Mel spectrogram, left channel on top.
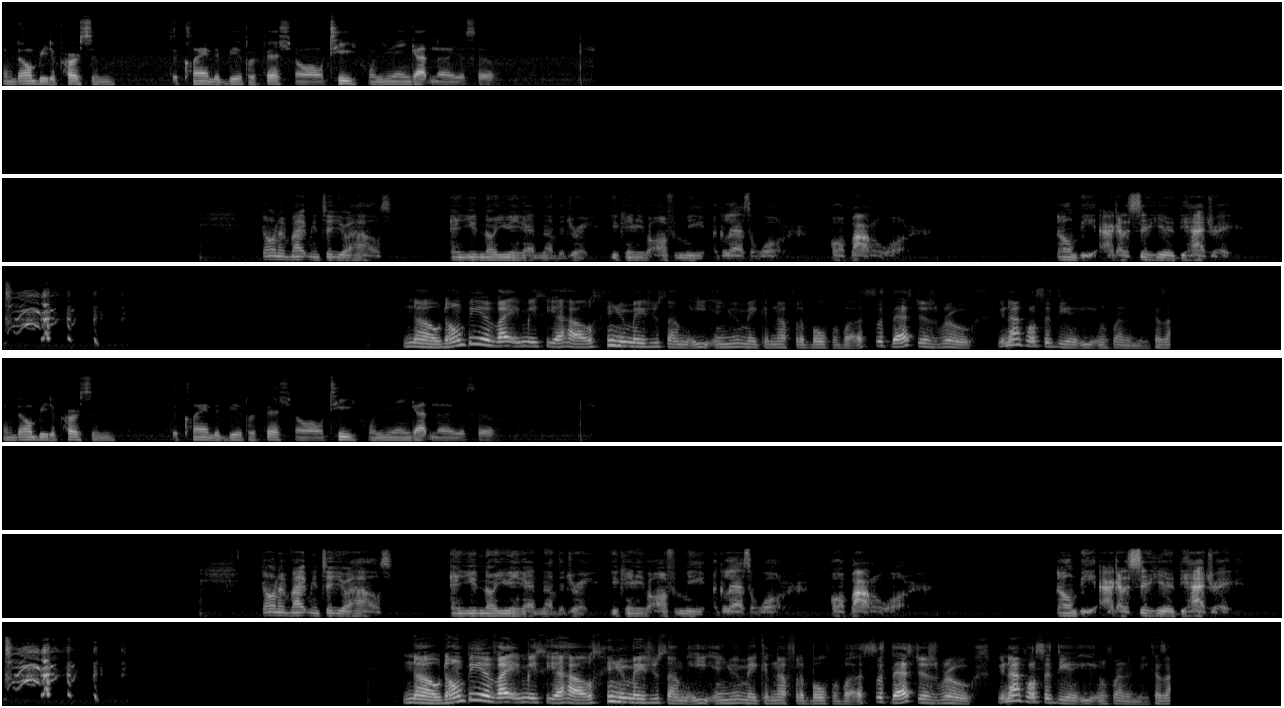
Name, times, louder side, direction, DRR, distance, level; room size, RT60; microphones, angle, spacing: voice 1, 0.0-1.1 1.9-4.9, left 3 dB, 45° left, 1.3 m, -33 dB
voice 2, 28.2-29.5 30.1-33.6 33.9-34.7 36.1-37.9 38.4-39.1, right 4 dB, 30° right, 2.2 m, -33 dB
voice 3, 42.4-50.1, right 4 dB, 55° right, 1.9 m, -29 dB
head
